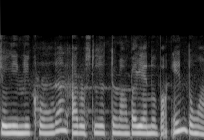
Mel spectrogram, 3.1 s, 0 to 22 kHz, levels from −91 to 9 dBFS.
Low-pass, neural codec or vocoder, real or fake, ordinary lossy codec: none; codec, 16 kHz, 4 kbps, X-Codec, HuBERT features, trained on balanced general audio; fake; none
